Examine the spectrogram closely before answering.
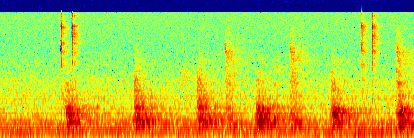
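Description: A run of light clicks at a computer, about eight of them spaced unevenly over four seconds, made while the page is refreshed again and again.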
